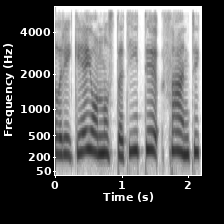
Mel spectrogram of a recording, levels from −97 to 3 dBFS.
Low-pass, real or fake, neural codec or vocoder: 5.4 kHz; fake; codec, 16 kHz, 4 kbps, X-Codec, HuBERT features, trained on LibriSpeech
